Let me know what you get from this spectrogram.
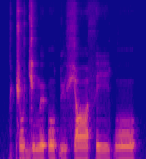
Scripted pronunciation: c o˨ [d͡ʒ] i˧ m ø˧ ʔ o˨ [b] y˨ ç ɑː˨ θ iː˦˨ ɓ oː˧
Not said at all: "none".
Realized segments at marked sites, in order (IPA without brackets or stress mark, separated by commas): ɟ, ɓ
